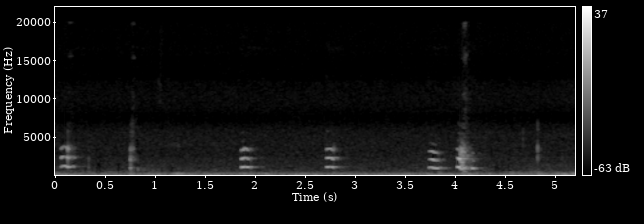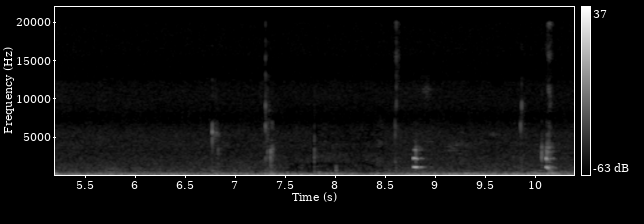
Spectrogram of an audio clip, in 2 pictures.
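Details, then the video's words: Mila, a cat, making weird noises indoors: short, bright chirping calls in quick clusters of two or three, fading between bursts, over a low steady room hum. "Mila makes weird noises"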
